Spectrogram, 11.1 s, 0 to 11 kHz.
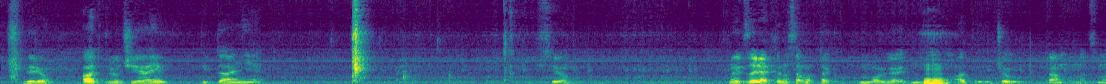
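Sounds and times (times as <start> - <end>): sharp electrical switch click: 3.5 - 3.8.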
